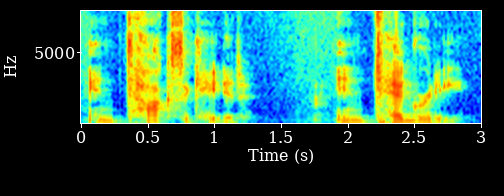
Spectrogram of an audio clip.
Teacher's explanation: The stress is after the NT in these words. So we pronounce the T as a pure T.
